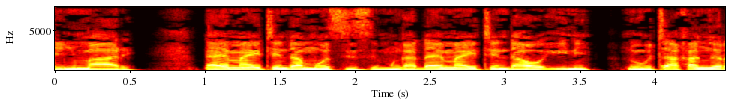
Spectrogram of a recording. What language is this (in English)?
Shona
